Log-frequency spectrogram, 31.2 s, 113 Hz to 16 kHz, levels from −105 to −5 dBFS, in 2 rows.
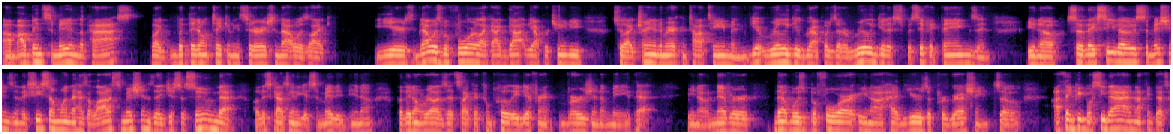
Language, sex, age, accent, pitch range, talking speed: English, male, 20-39, American, 115-130 Hz, 215 wpm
